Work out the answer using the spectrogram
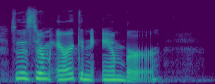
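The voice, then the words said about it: Strong Midwestern American accent. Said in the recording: “my Midwest accent comes out really hard sometimes”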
